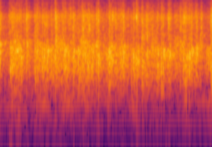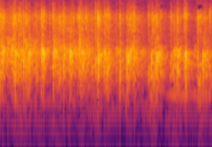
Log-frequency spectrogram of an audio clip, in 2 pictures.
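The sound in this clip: A church audience applauds during a worship service, a thick, continuous wash of many hands clapping at once. The clapping stays strong and steady for the whole stretch, with slight ripples in loudness.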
